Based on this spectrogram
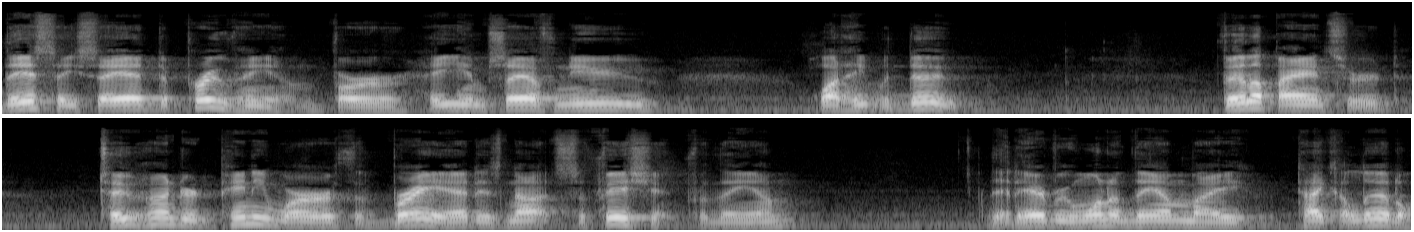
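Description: A man speaks at a fairly slow pace with long, frequent pauses, big swings in loudness and ordinary pitch variation. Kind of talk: scripture reading. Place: church. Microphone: lapel.

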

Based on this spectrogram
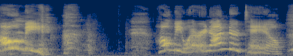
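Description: In a raspy, put-on character voice with an extremely high pitch, the speaker goes at a fairly slow pace. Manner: exclaiming.

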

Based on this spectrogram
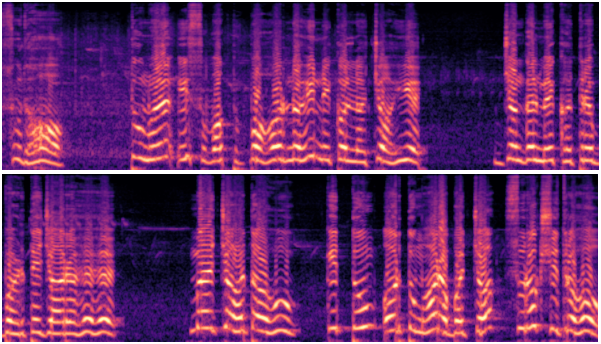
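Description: High in pitch, the voice is a put-on character voice. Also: fairly slow pace. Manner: protective, resolute, commanding.

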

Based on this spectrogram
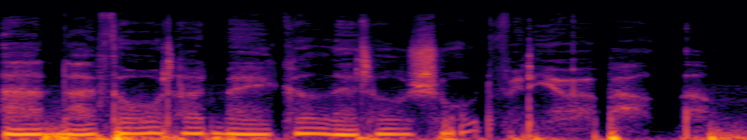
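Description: A man's soft-spoken whispering, dry with no echo. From UK. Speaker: ASMR creator. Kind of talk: casual talk to camera, ASMR show and tell. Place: home room. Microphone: handheld.

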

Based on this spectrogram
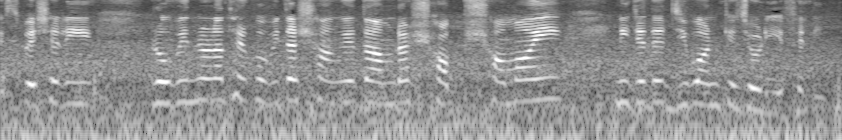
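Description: Loud background noise surrounds a woman whose sound is dry with no echo. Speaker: poetry reciter. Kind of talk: casual talk to camera. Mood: warm, enthusiastic. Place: waterside. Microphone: phone near.

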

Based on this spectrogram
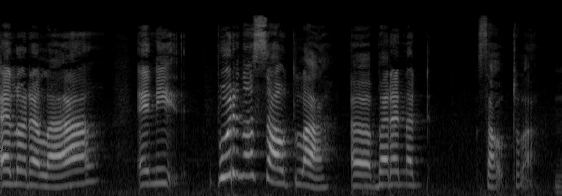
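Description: In a Portuguese accent, a woman projects a raised, high-pitched voice with a bright, sharp tone and very wide pitch swings. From Brazil. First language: Portuguese (speaking Marathi). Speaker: cultural exchange student. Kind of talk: casual interview. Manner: halting.

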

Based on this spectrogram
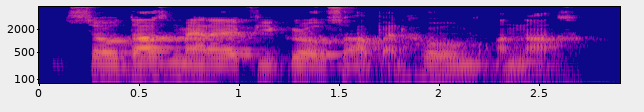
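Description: A man is speaking here. He has a non-native accent. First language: not English. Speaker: psychology graduate. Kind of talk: article review to camera. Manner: hesitant, stammering.

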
